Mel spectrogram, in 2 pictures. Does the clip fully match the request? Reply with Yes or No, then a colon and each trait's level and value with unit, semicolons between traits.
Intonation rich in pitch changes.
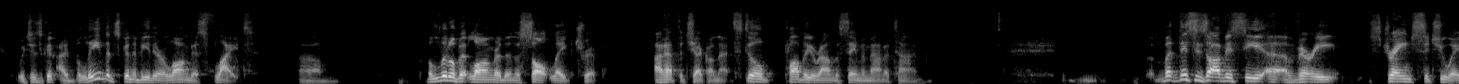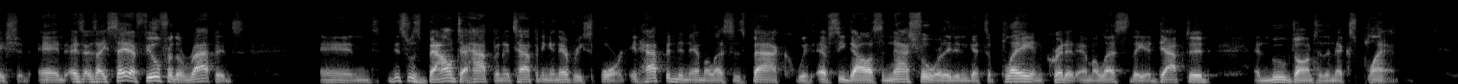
Yes: wide, 7.7 semitones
